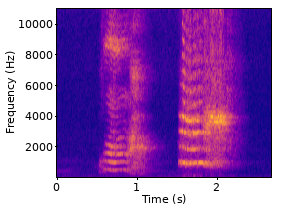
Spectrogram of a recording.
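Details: Pet African grey parrot indoors, said to be very angry: two harsh, strained vocal outbursts, each under a second, nasal and voice-like with a rising then falling pitch, separated by a short silence.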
